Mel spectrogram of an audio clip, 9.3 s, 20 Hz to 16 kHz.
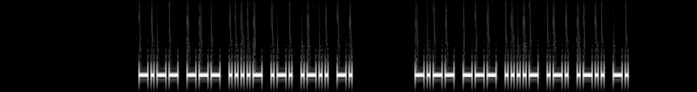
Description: Morse code, heard as a keyed tone, about 29 wpm, 700 Hz. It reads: YO4RLN YO4RLN
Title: DXCC-100 Call Signs - 6 Characters - Repeated 2x - 30wpm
